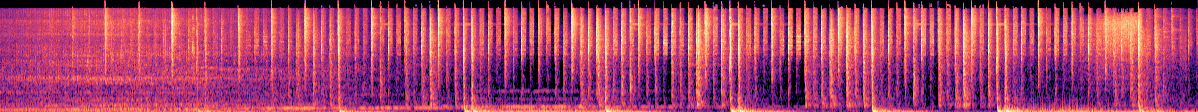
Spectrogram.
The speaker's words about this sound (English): The Grand Imperator listened to the smooth rumbling of the diesel motor as he headed east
